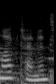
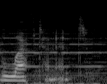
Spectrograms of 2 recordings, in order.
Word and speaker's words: lieutenant: of the canadian militia though the more phonetic american pronunciation for this word is lieutenant the canadian armed forces still officially uses the british pronunciation of lieutenant the 1907 dress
